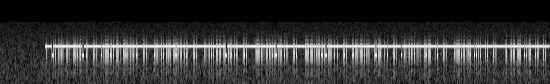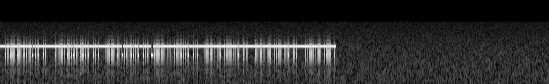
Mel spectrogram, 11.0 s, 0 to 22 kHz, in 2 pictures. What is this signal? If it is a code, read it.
Weather fax (radiofax), 120 lines a minute, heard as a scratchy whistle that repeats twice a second.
